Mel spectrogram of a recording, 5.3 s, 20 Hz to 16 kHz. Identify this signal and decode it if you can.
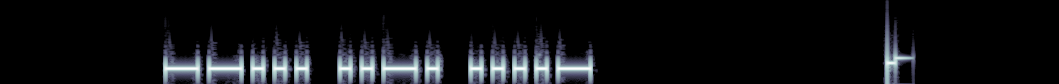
Morse code, heard as a keyed tone, about 21 wpm, 700 Hz. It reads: 7F4
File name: practice / 22wpm / Three Letter-Number Combinations - 22wpm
